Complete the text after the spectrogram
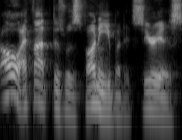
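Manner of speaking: ordinary talk, nothing marked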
